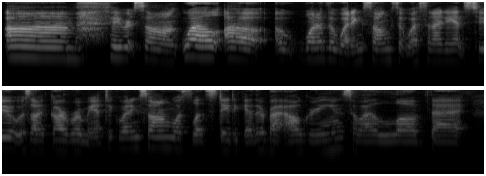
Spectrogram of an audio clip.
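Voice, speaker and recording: A beauty vlogger in her thirties chats her way through a list of tag questions, giggling, rambling and saying "um" a lot. Her medium-pitched voice is bright and forceful yet steady, moving at a normal speed with few pauses.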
